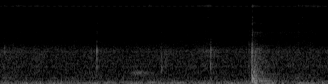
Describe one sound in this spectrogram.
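Playing cards rustle softly as they are shuffled in the hands.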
